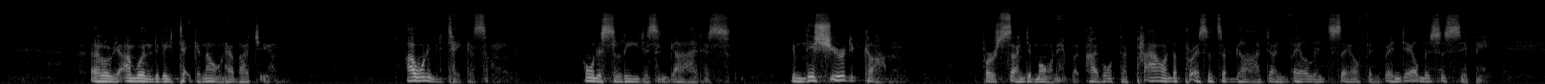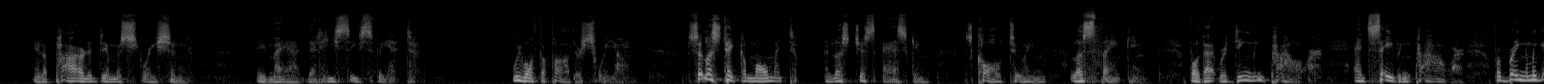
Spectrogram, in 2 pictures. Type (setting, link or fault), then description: setting, large echoing room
